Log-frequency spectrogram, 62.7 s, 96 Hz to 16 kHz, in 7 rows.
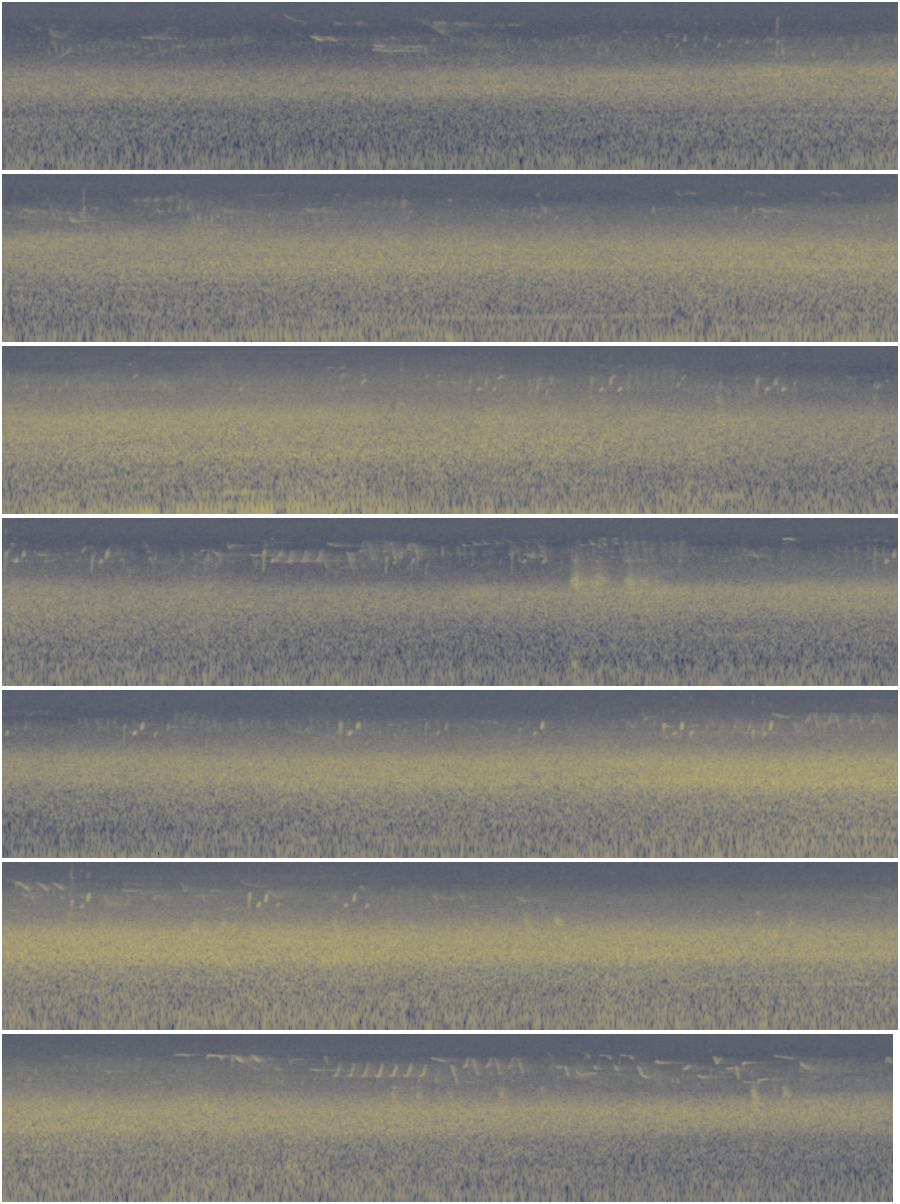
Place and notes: Contención Island Day 58 inner southeast - Walking to the sounds of Contención Island Day 58 Wednesday March 3rd
The Drive High Street Little Moor Highbury
A secret pond
an island bench
tucked behind a hazel coppice
Bee hives
quiet in the chill morning
Against the traffic
the birds keep in contact
but little song
3 March, ~10:00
